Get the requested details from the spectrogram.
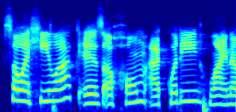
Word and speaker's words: HELOC: And that is HELOC. I said it right this time.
